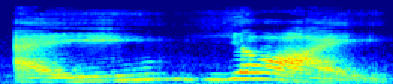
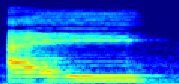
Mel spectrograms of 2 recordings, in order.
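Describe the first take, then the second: First: The vowels are joined by a gliding Y sound. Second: The vowels are separated by a complete stop. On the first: The speaker calls it right. "we will put a connecting Y in between" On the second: The speaker calls it wrong. "if I do it slowly, ... I really have to stop the sound completely"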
